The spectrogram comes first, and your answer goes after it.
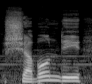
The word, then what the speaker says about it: Sabaody: The Sabaody Archipelago, written as Sabaodi from Portuguese sabão, soap, but pronounced as Sabaody from Old Spanish jabón, soap, which is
